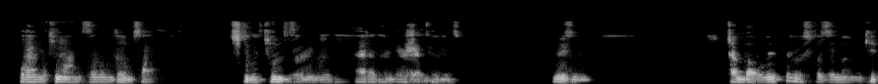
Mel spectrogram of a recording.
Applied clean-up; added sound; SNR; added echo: neural mask model Resemble Enhance denoiser.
